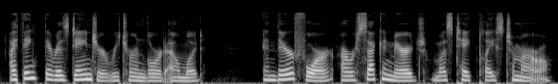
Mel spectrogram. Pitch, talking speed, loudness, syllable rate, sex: 195 Hz, 195 wpm, -17 LUFS, 6.5 syllables/s, female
